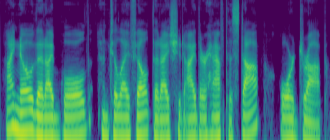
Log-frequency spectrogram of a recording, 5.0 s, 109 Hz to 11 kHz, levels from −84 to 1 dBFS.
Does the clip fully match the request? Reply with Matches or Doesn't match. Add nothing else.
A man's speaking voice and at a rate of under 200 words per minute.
Doesn't match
